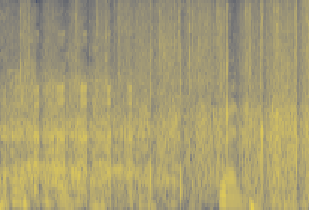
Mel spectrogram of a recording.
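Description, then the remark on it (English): A run of sharp, uneven hand claps from one person, patting away for a few seconds while voices talk over them. “Okay, clap for myself there.”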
